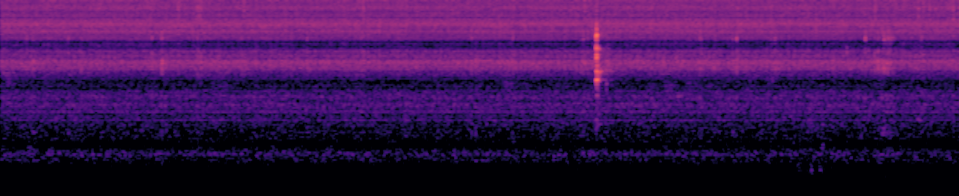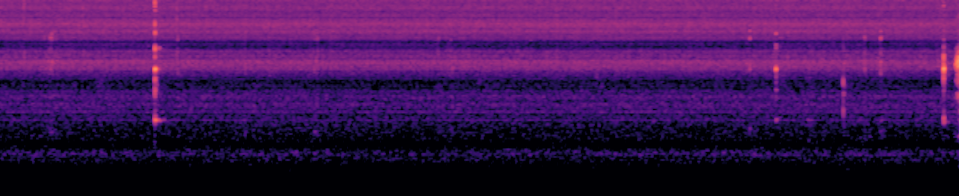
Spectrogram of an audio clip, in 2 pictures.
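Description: Near silence: faint room tone with a couple of brief, faint clicks, one about six seconds in and another about eleven seconds in.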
